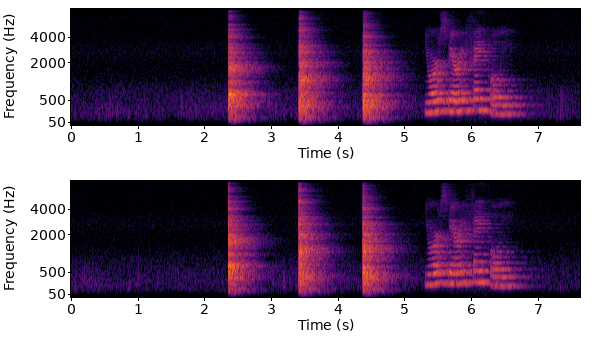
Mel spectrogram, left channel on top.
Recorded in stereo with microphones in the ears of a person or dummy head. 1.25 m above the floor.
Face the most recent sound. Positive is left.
turn(degrees=15)  # may be behind; listen again after turning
